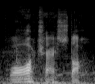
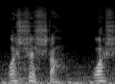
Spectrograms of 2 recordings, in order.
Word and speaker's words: Worcester: Worchester. Ah, not Worcester. Worester.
